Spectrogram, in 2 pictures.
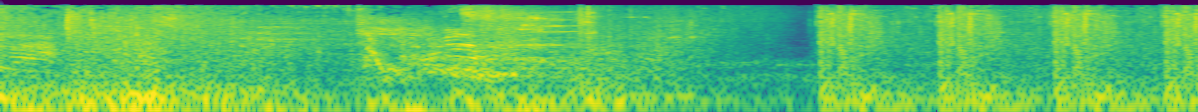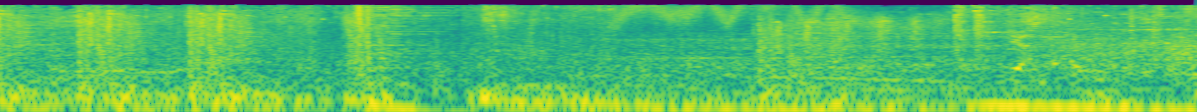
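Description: Sword blows and magic blasts crash and whoosh in rapid bursts.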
